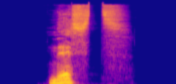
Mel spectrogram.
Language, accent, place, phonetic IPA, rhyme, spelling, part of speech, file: German, Germany, Berlin, [nɛst͡s], -ɛst͡s, Nests, noun, De-Nests.ogg
- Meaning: genitive singular of Nest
